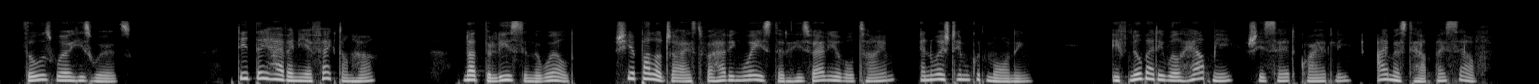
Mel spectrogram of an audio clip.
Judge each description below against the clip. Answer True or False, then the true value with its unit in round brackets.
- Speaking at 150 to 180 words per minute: True (165 wpm)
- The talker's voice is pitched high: False (175 Hz)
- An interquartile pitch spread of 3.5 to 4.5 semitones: False (5.3 semitones)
